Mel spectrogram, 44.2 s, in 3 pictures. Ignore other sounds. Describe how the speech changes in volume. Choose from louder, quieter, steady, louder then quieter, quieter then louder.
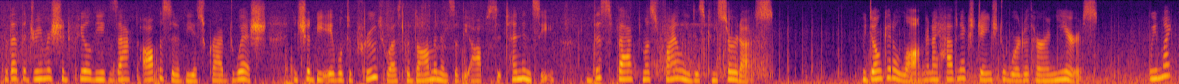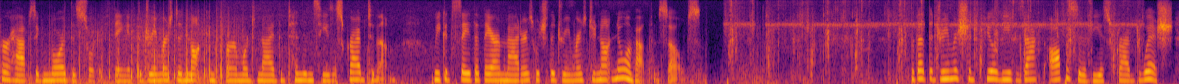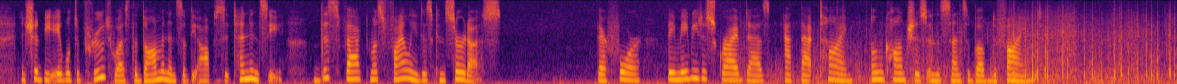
steady.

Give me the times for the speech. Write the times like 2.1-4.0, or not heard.
0.1-9.7, 10.8-23.6, 26.1-35.8, 37.0-42.6.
